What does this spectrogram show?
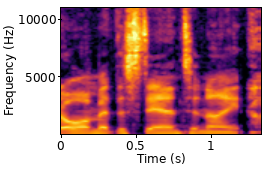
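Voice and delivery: normal talking voice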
